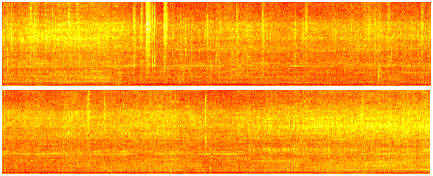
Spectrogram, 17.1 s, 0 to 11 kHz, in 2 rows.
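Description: Mercedes 4x4's engine running steadily while the vehicle drives over a snow-covered track, heard from inside the cab along with tyre and body noise. A couple of sharp clicks come about three seconds in.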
